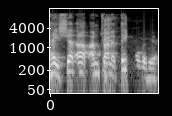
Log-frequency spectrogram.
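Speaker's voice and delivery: ordinary talk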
